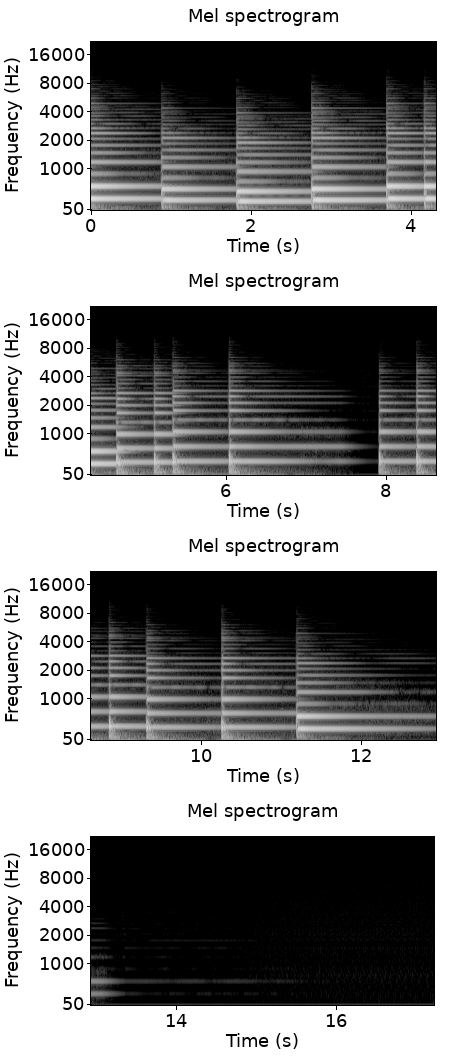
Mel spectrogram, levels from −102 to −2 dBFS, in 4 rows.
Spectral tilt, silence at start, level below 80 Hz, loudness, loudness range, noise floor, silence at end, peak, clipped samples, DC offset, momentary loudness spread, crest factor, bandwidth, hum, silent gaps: -8.5 dB/octave; 0 s; -52 dBFS; -25 LUFS; 10 LU; -84 dBFS; 4.2 s; -8 dBFS; under 0.1%; under 0.1%; 18 LU; 18 dB; 6 kHz; none; none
